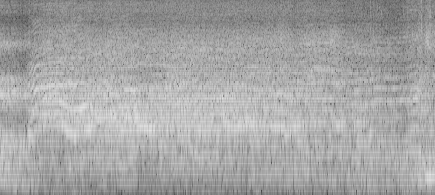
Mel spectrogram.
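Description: A large audience of children shouting a greeting back together in answer to a call, a dense mass of high voices that thins out near the end.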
